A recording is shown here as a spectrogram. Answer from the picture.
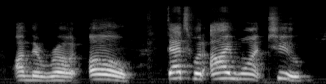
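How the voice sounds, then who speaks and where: A woman with a normal speaking voice, fairly high in pitch, speaks with lively intonation. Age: 60s. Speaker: RV lifestyle vlogger. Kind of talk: casual live-stream chat. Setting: live stream.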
